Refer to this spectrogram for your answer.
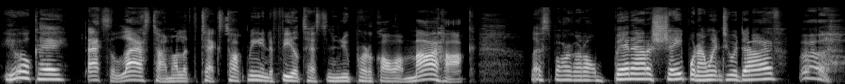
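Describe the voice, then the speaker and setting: An actress plays a sassy young woman who flies and fixes ships in a sci-fi video game. She talks in casual, folksy banter at a medium pitch. The sound is close and dry, with no room on it. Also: a little fast, fairly bright tone, no room sound, natural voice. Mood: casual, chatty. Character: spirited, warm, sassy young woman pilot and ship mechanic. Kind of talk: video game character dialogue.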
